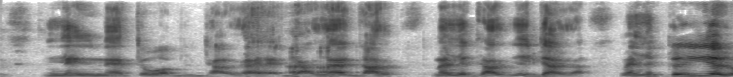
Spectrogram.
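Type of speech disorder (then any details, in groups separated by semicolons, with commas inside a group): Speech after partial glossectomy; tongue cancer surgery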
